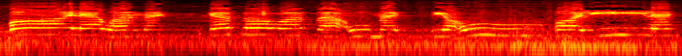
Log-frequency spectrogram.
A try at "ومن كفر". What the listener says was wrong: और आपने वमन काफरा पे गुन्ना छोड़ दिया है, قال ومن كفر فأمتعه قليلا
